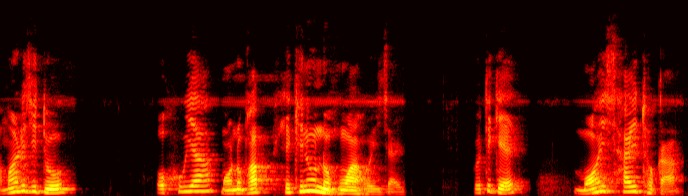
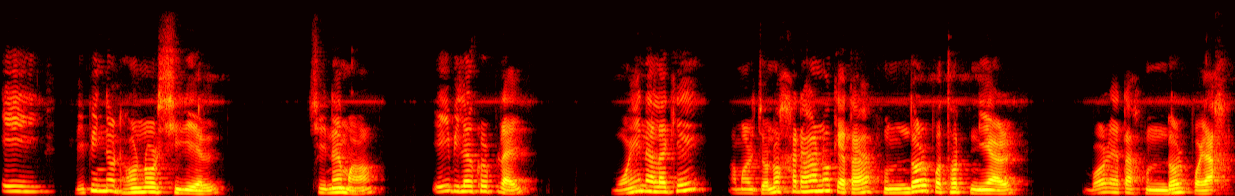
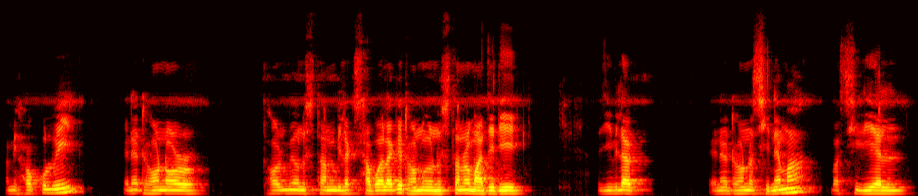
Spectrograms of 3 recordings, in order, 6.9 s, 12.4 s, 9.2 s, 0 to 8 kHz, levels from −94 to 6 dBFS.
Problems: none marked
